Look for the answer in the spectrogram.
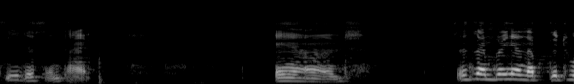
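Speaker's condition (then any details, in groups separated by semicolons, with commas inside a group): Brain injury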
